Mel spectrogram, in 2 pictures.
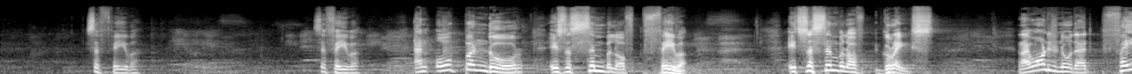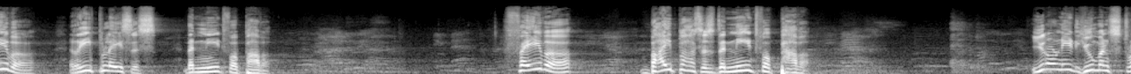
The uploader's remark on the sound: Preached at Sunday Service on 8 October 2023 at Revelation Church.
